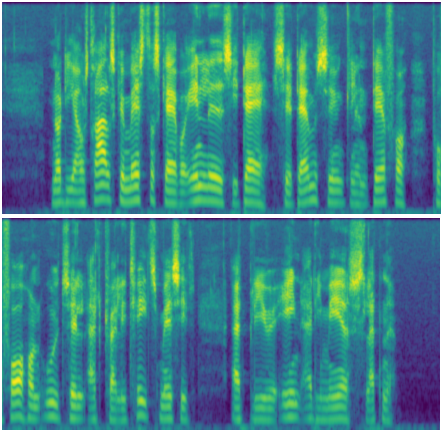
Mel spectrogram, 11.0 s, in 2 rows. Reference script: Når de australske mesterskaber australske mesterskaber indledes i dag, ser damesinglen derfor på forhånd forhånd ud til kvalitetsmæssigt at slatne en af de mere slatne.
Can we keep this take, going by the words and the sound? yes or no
no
